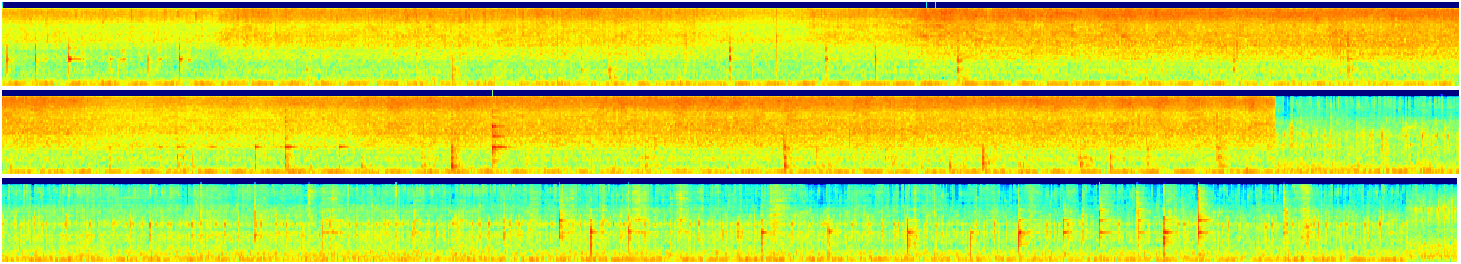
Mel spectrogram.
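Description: Diced carrot, then cod and broccoli, sizzling in hot oil in a nonstick frying pan while a wooden spatula stirs, the sizzle getting louder about six seconds in. The sizzling stops abruptly about two-thirds of the way through, leaving quieter scraping and tapping of the wooden spatula on the pan as the mixture is scraped out, over a steady low hum.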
